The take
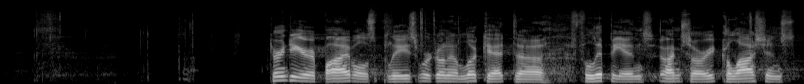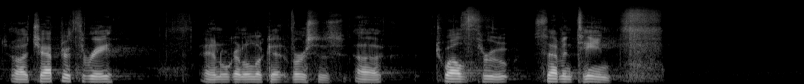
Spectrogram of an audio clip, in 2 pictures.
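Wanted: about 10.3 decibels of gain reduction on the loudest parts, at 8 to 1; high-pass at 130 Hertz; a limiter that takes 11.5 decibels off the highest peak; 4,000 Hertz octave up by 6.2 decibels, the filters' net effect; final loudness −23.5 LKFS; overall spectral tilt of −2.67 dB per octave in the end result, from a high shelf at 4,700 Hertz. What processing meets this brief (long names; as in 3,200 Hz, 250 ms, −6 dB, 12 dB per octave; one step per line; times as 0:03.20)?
high-pass filter 130 Hz
parametric band 4,000 Hz +6 dB
high-shelf EQ 4,700 Hz +4 dB
downward compressor 8 to 1, threshold −24 dBFS
level +10.5 dB
brickwall limiter −12.5 dBFS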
